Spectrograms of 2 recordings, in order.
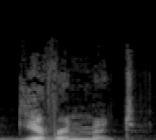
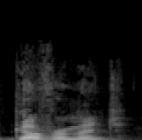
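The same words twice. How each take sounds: First: The middle vowel is said like an 'i'. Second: The middle vowel is said like an 'o'. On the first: The speaker calls it wrong. "not an I" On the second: The speaker calls it right. "It's an O"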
